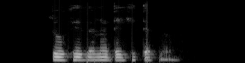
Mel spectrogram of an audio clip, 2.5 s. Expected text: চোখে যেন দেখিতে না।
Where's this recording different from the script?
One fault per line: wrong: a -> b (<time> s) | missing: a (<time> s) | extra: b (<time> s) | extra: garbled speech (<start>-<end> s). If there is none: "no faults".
no faults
